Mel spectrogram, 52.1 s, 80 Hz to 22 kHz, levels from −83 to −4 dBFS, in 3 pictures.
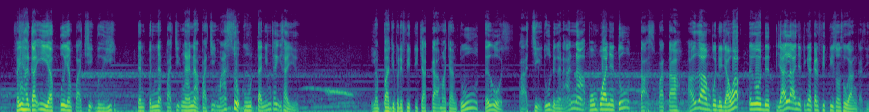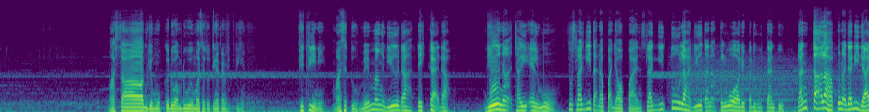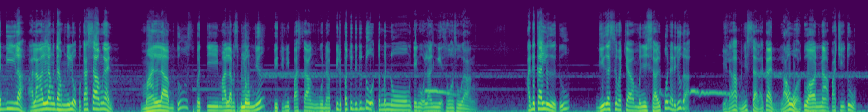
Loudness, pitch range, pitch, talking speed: -22 LUFS, 110-170 Hz, 135 Hz, 155 wpm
